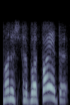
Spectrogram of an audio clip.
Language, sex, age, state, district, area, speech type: Kashmiri, male, 18-30, Jammu and Kashmir, Kupwara, urban, conversation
